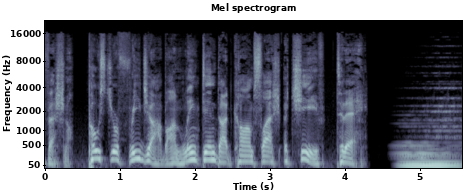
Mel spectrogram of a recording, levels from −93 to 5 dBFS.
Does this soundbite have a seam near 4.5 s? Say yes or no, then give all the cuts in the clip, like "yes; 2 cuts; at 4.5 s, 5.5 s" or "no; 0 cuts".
yes; 1 cut; at 4.5 s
